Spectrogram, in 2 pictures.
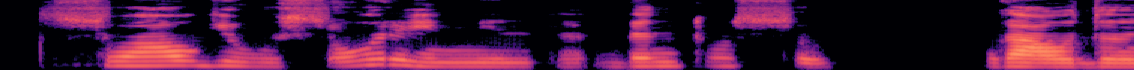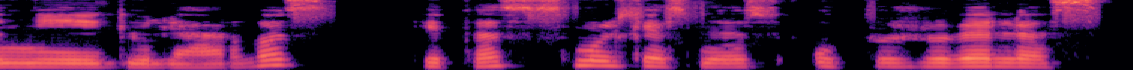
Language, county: Lithuanian, Telšiai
